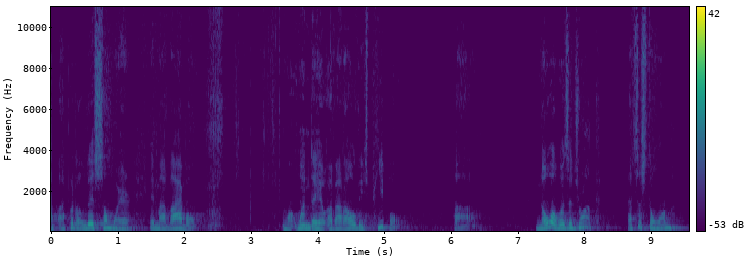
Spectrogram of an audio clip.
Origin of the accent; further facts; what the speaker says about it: Lynchburg, Virginia, United States; I grew up in Lynchburg, Virginia. I was saved as a bus kid at Thomas Road.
